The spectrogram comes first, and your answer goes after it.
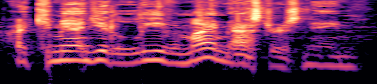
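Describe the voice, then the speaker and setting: A sultry female demon, mocking and spiteful, put on by a man reading the account. The voice is a little husky, sits fairly high, and has faint music underneath. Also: fast talker.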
